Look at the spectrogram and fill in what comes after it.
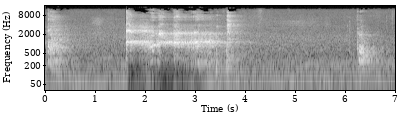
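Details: A black Chihuahua barks at the camera, giving a few sharp, high-pitched barks spaced a couple of seconds apart.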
